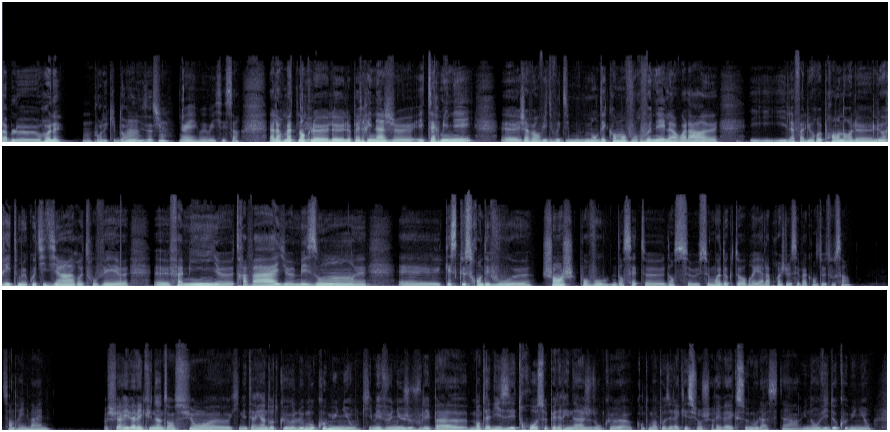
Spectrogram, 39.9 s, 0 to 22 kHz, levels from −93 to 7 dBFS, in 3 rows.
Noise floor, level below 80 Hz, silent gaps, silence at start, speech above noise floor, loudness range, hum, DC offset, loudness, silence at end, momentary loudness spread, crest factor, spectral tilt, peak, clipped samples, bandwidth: -74 dBFS; -46 dBFS; none; 0 s; 48 dB; 10 LU; none; under 0.1%; -26 LUFS; 0.25 s; 15 LU; 18 dB; -7 dB/octave; -6 dBFS; under 0.1%; 13.5 kHz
